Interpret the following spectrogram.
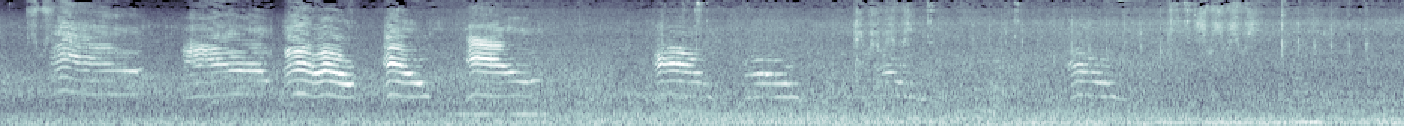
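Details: Loud meows from an orange house cat, a rapid run of short, rising-then-falling calls in the first five seconds, then a few more spaced out, with a steady deep rumble underneath throughout.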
